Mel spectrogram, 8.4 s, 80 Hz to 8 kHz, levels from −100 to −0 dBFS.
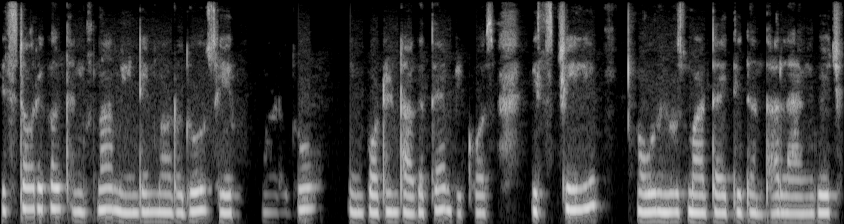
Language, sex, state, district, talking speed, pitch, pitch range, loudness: Kannada, female, Karnataka, Shimoga, 120 wpm, 240 Hz, 230-265 Hz, -24 LUFS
